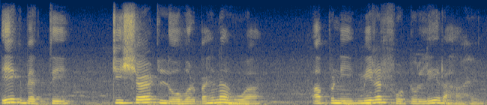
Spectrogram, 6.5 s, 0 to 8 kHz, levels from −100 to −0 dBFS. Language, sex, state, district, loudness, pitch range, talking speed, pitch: Hindi, male, Uttar Pradesh, Lucknow, -16 LUFS, 150-190 Hz, 110 wpm, 165 Hz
